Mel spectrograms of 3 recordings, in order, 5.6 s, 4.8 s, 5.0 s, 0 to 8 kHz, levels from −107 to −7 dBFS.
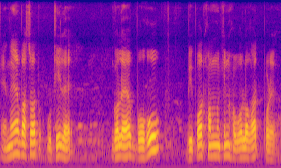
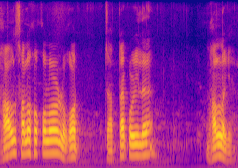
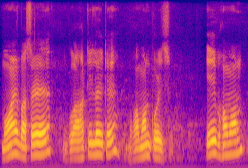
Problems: constant background noise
